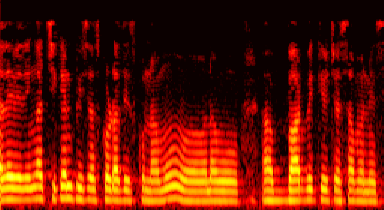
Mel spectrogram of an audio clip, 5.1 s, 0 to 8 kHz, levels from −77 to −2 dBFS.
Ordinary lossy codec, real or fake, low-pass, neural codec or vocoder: MP3, 24 kbps; real; 7.2 kHz; none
